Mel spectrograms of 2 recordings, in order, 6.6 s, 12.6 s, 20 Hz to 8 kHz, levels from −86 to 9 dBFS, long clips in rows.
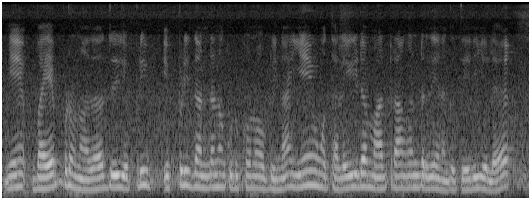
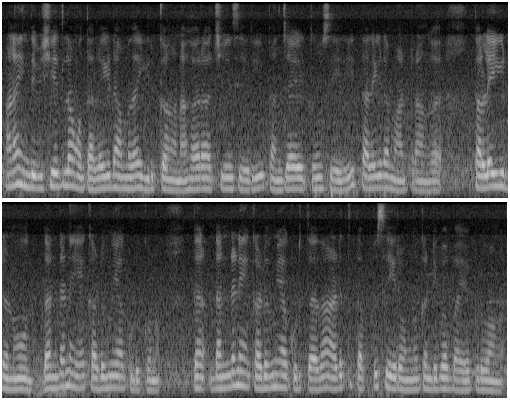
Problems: none marked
